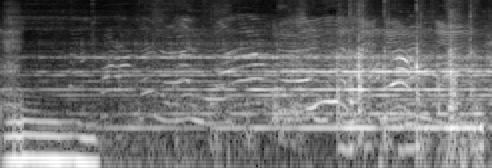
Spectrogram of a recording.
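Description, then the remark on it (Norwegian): Children's voices chatter and call out as they play at a playground in Brumunddal, overlapping in a lively outdoor scene, with a steady low hum running underneath and brief bursts of activity toward the end. “De ungene der som driver og leker der, det er det som på en måte blir fremtiden vår.”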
